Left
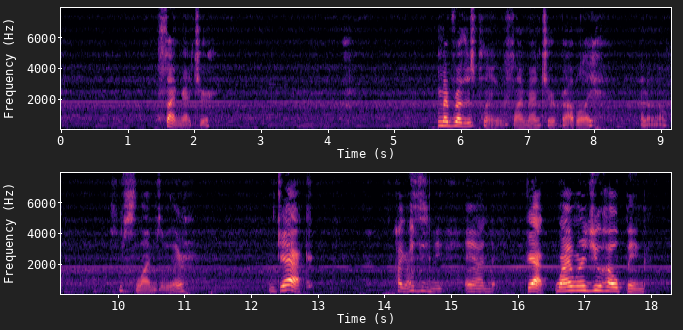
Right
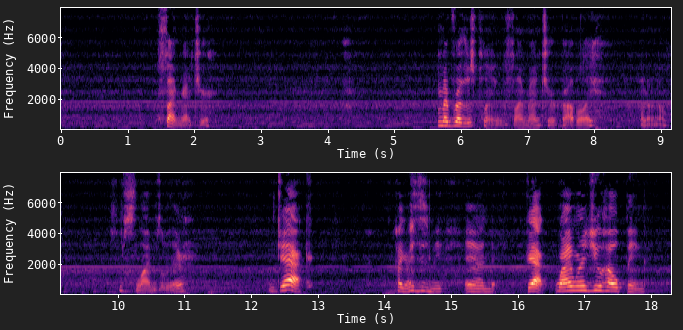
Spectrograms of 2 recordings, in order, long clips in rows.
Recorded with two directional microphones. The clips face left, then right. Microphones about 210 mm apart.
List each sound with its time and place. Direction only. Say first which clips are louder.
1.6 s a woman's voice: even; 10° left (ahead or behind)
5.6 s a woman's voice: left 2 dB; 10° left (ahead or behind)
10.2 s a woman's voice: even; 5° left (ahead or behind)
12.3 s a woman's voice: even; 5° left (ahead or behind)
14.1 s a woman's voice: right 3 dB; 20° right (ahead or behind)
16.1 s a woman's voice: left 1 dB; 10° left (ahead or behind)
